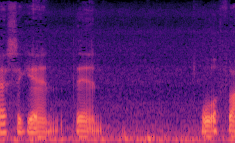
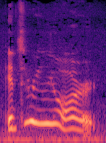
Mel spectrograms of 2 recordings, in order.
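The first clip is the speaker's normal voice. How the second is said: close to tears; 4 semitones higher than usual. Real, not acted. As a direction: let it crack, then fade away. Close to crying, ends the confession.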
